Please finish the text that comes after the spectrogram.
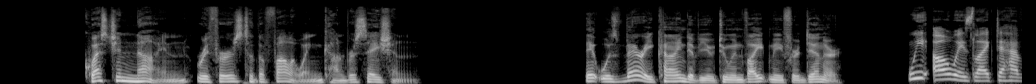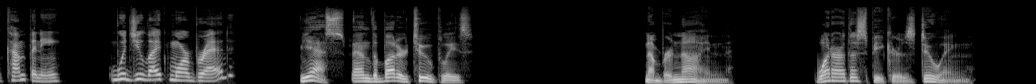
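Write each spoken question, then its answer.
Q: What are the speakers doing?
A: Having dinner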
